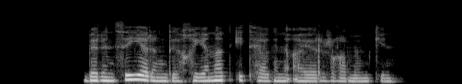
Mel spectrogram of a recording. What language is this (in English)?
Bashkir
